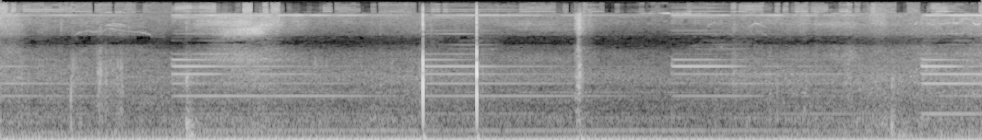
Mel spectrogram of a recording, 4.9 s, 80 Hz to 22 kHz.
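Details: 2018 Dodge Grand Caravan SE with VMI wheelchair ramp conversion, 51k miles, at startup: low, steady hum with an even beat and no knocks, misses or ticks; healthy smooth idle.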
